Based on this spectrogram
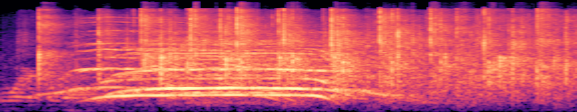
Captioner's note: applause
